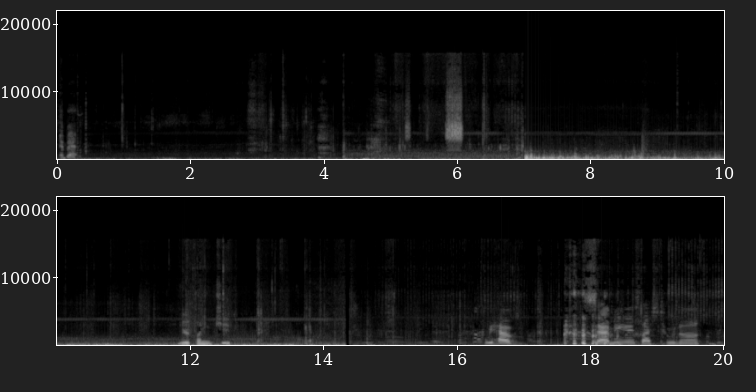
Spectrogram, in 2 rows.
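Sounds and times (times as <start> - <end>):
wind buffeting microphone: 0.3 - 14.4.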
